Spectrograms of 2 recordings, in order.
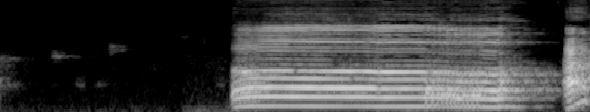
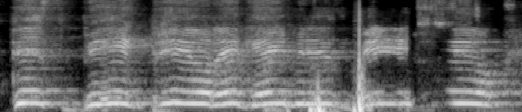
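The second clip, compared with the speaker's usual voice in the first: mock complaining patient; 7 semitones higher, 3 dB louder than usual. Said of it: "And she was like".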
